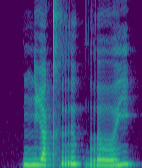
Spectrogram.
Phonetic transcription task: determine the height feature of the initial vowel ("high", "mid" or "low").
high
